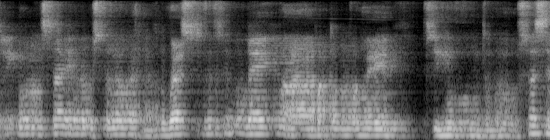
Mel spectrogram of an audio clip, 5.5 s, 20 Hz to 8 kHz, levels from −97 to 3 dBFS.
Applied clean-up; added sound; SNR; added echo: neural mask model DeepFilterNet 3.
